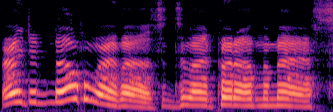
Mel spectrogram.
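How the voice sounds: In a put-on character voice, a female-sounding speaker talks at a medium pitch for a woman and a moderate pace.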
